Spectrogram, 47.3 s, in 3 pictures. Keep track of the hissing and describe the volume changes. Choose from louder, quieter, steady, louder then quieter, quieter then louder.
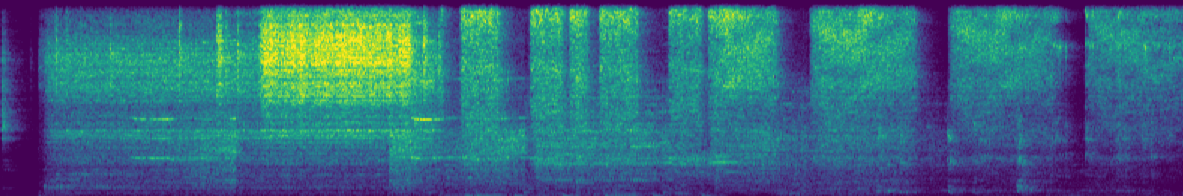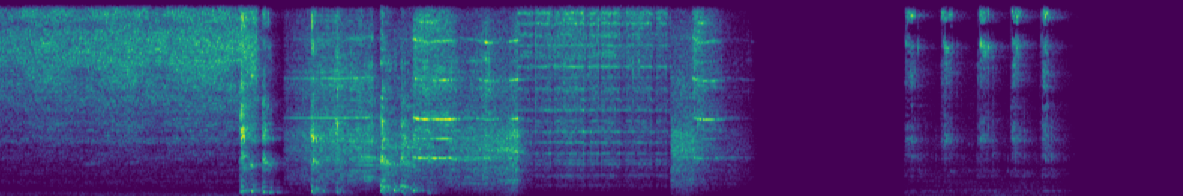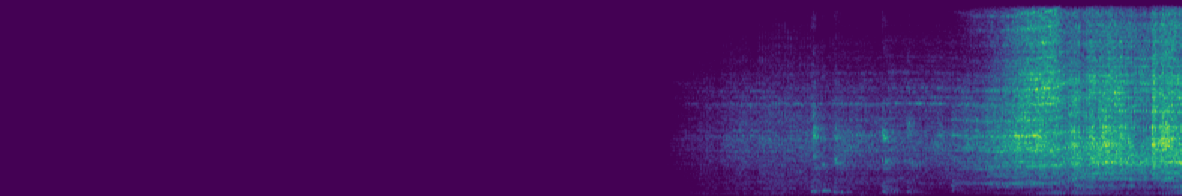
quieter.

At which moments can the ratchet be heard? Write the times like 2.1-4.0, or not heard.
13.0-15.7, 27.8-30.0.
